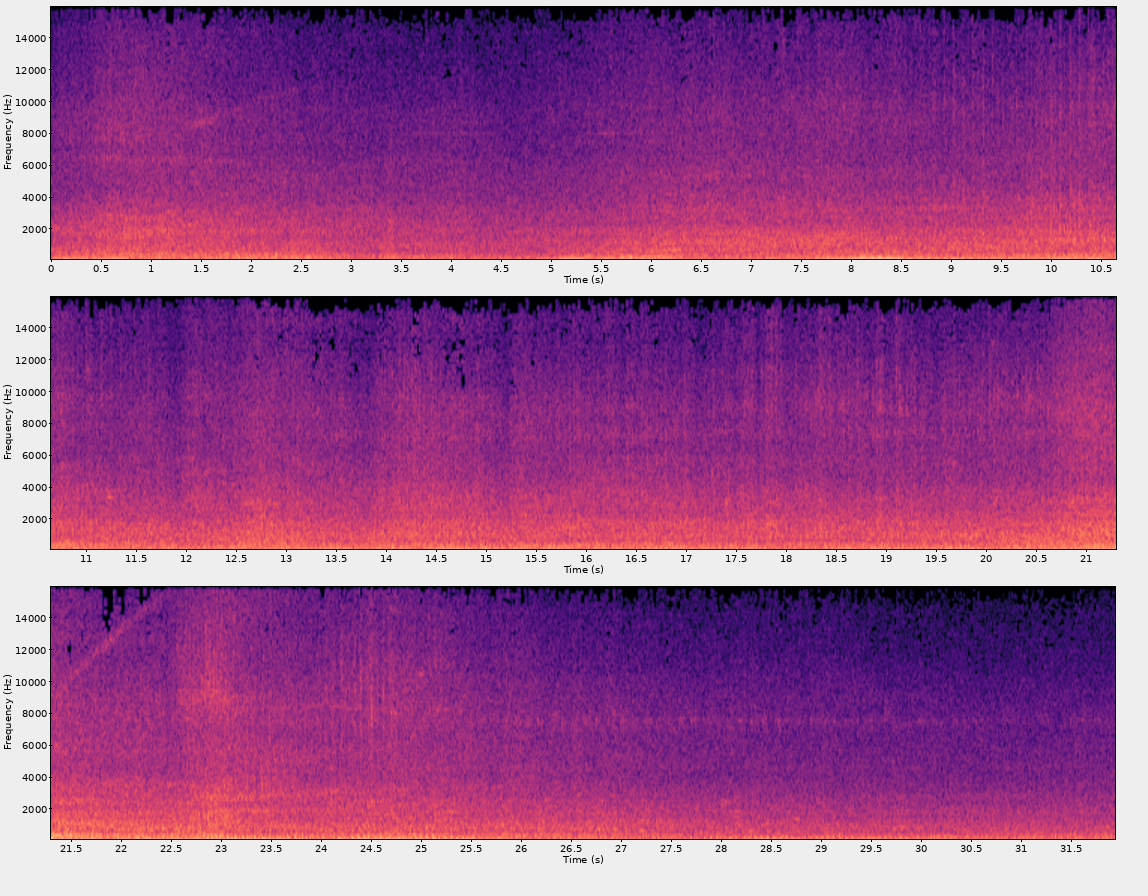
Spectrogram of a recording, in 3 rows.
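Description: Street traffic: cars passing by with engines running, one speeding up with a rising engine note about five seconds in, and the loudest passes around eight seconds and again from about 21 to 25 seconds.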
